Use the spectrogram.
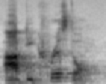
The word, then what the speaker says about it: Optixtal: right well try this op op op it's pronounced optic Crystal optic cryst that's right it's a new company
